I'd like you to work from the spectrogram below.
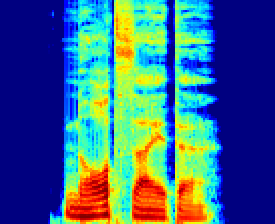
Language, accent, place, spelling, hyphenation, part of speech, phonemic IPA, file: German, Germany, Berlin, Nordseite, Nord‧seite, noun, /ˈnɔʁtˌzaɪ̯tə/, De-Nordseite.ogg
- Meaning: north side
